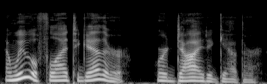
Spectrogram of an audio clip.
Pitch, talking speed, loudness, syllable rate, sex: 170 Hz, 180 wpm, -17 LUFS, 5.2 syllables/s, female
